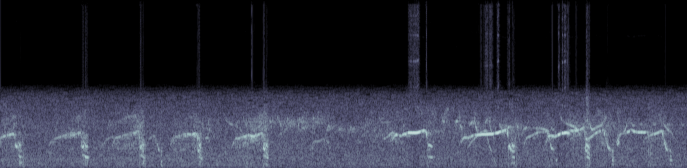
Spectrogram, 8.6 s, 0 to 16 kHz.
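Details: Eastern imperial eagles at their nest, seen by a nest camera, 11 July 2024. Repeated high whistles with downward-plunging ends come in an uneven series that grows busier and more overlapping toward the end.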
